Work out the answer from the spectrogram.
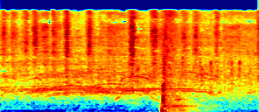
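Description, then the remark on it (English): A crowd applauds and cheers in a steady, dense wash of clapping and voices, with a single heavy thump cutting through partway. “Pick it up one more time for …. One more time? One more time. Get your hands together.”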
